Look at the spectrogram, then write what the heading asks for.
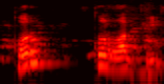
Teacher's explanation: huruf lam yang melebur ke huruf ra, ya, pada kalimat qur rabbi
